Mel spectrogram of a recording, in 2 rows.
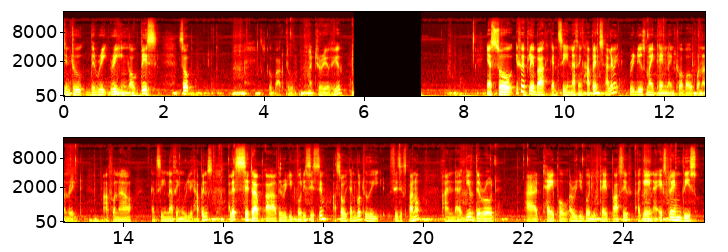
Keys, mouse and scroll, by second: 0.1 KP_1, 3.1-4.2 scroll down 1, 4.5 click, 4.5 scroll down 2, 8.1 scroll up 2, 8.4 `, 9.2 space, 10.5 Escape, 11.6 click, 13.4 space, 15.5 Escape, 16.1 click, 19.4 click, 21.3 click, 23.6 `.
